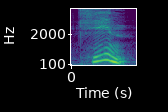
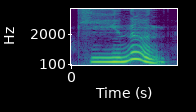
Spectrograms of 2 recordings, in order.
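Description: First: It is contracted into a single syllable. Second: It is said as two separate syllables. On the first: "你可以把它缩成一个字" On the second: "把ki 는变成kin"

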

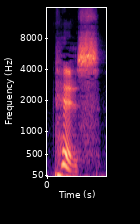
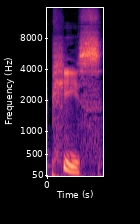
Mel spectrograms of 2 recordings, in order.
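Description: First: The vowel is a short i sound. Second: The vowel is a long ee sound. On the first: The speaker calls it right. "请注意这里读成piss" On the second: The speaker calls it wrong. "不要读成peace"

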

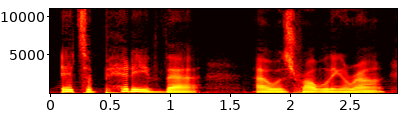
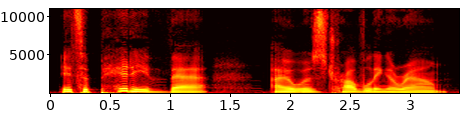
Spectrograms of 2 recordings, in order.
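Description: First: The t of 'that' is dropped, then a pause. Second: The t of 'that' is dropped, then a pause.

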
